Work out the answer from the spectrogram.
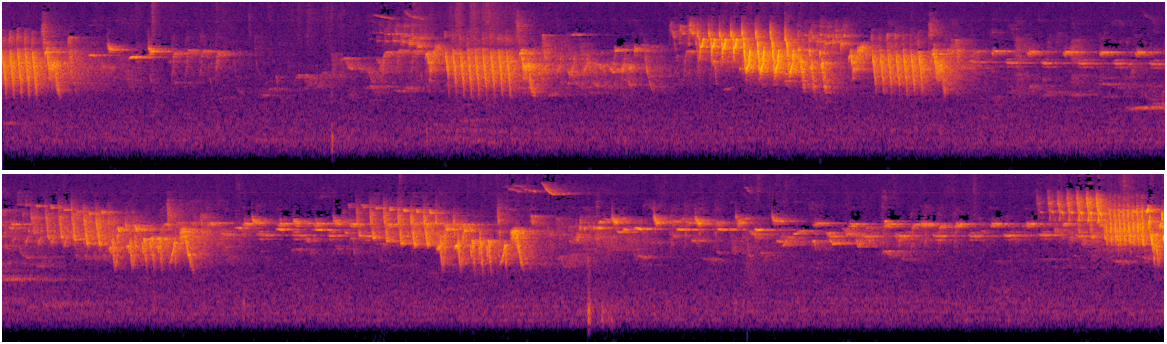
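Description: Small songbirds trilling and chirping in repeated rising-and-fading phrases, with thin whistled notes between them.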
